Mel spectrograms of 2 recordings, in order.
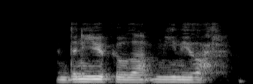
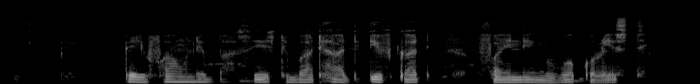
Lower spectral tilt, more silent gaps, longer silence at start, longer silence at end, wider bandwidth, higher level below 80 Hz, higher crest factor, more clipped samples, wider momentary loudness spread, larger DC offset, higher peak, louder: first, -8 dB/octave vs -5 dB/octave; neither; second, 0.55 s vs 1.25 s; second, 0.3 s vs 0.55 s; second, 7.2 kHz vs 10 kHz; first, -64 dBFS vs -74 dBFS; second, 16 dB vs 22 dB; neither; about the same, 15 LU vs 15 LU; neither; first, -4 dBFS vs -16 dBFS; first, -19 LUFS vs -38 LUFS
